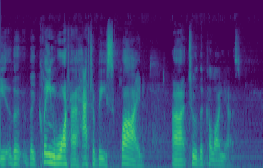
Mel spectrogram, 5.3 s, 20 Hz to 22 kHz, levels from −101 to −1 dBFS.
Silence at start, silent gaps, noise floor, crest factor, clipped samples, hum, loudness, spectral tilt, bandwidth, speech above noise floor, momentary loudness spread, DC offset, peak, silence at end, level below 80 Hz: 0 s; none; -52 dBFS; 24 dB; under 0.1%; none; -33 LUFS; -5 dB/octave; 13 kHz; 19 dB; 13 LU; under 0.1%; -10 dBFS; 0.55 s; -70 dBFS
